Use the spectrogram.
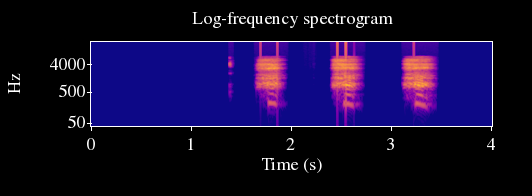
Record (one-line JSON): {"exhalation_length": "4.0 s", "exhalation_amplitude": 18257, "exhalation_signal_mean_std_ratio": 0.32, "survey_phase": "beta (2021-08-13 to 2022-03-07)", "age": "45-64", "gender": "Female", "wearing_mask": "No", "symptom_cough_any": true, "symptom_runny_or_blocked_nose": true, "symptom_sore_throat": true, "symptom_fatigue": true, "symptom_fever_high_temperature": true, "symptom_headache": true, "smoker_status": "Prefer not to say", "respiratory_condition_asthma": false, "respiratory_condition_other": true, "recruitment_source": "Test and Trace", "submission_delay": "2 days", "covid_test_result": "Positive", "covid_test_method": "RT-qPCR", "covid_ct_value": 31.2, "covid_ct_gene": "ORF1ab gene"}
